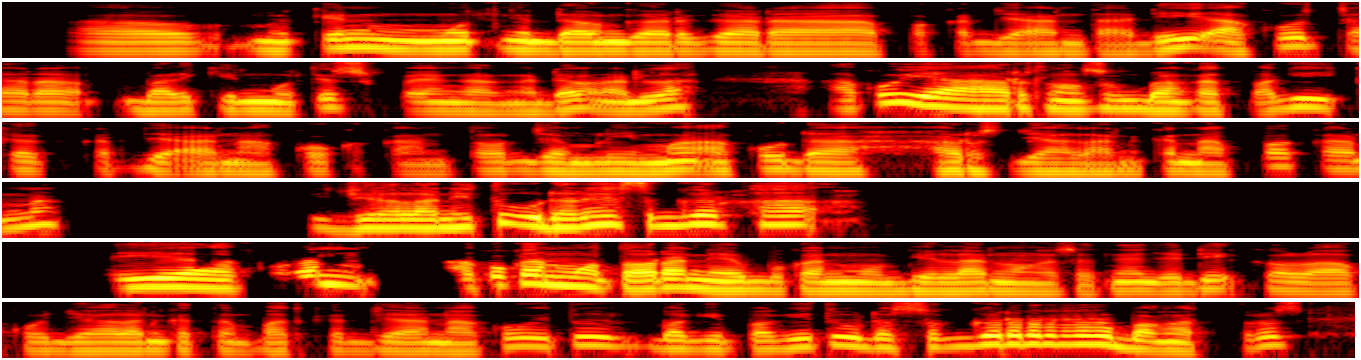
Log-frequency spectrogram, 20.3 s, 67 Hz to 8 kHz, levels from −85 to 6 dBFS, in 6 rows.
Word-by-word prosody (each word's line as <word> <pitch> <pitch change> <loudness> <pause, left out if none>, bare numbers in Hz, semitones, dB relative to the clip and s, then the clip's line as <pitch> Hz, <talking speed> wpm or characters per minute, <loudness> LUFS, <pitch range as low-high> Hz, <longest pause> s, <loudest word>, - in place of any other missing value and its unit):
eee, 130 -1 -3 0.2
mungkin 140 +5 -2
mood 145 -1 +4
nge-down 135 -2 +3
gara-gara 130 -1 0 0.2
pekerjaan 120 -1 -8
tadi, 130 +10 0
aku 190 +1 -1
cara 140 -6 -5
balikin 135 0 -5
mood-nya 170 +7 -3
supaya 135 -5 -5
nggak 120 -1 -5
nge-down - - -1
adalah 165 +6 +1 0.3
aku 230 +12 +1
ya 190 -6 +8
harus 160 - -4
langsung 155 +1 0
berangkat 135 -2 +1
pagi 175 -1 -1
ke 140 - -6
kerjaan 135 -5 -6
aku, 110 - -12
ke - - -33
kantor 115 +5 -10
jam 135 -2 -3
05.00 125 +3 0
aku 150 - -5
udah 130 -1 -1 0.2
harus 135 -3 -2
jalan, 125 -1 -5
kenapa 130 +8 -4
karena 175 +4 -4 0.6
di 165 - -11
jalan 165 +1 +3
itu 250 - -5
udaranya 200 +5 +5
seger, 220 +4 +4
Kak. 220 0 -1 1.5
Iya 180 +2 +7
aku 155 - -13
kan 230 - +5 0.3
aku 215 - +1
kan 235 - +8
motoran 175 -3 +6
ya, 140 - +5
bukan 135 -1 -1
mobilan, 130 0 0
maksudnya 125 +2 -4
jadi 150 +4 -5
kalau 135 -4 -4
aku 135 - -16
jalan 130 0 -2
ke 135 - -7
tempat 125 0 -8
kerjaan 130 -1 -5
aku, 185 +11 -4
itu 210 +3 -4
pagi-pagi 155 +2 -4
tuh 205 - +4
udah 170 - -2
seger 190 +8 +4 0.3
banget, 135 -4 +1
terus 205 +2 -4
140 Hz, 190 wpm, -23 LUFS, 130-170 Hz, 1.5 s, ya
